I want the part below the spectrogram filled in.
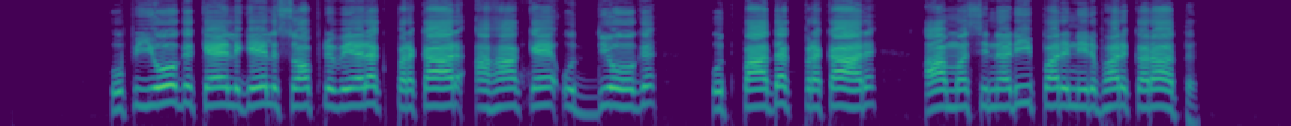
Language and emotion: Maithili, neutral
